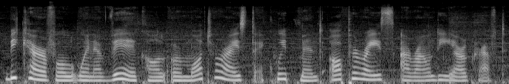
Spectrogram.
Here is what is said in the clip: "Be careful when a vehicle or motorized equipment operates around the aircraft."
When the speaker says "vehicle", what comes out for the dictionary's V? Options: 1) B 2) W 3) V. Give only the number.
3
